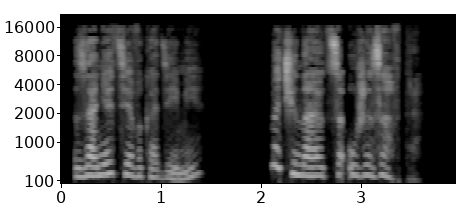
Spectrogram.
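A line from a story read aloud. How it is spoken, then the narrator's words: Breathy exhale. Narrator (Russian): выдохнула я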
